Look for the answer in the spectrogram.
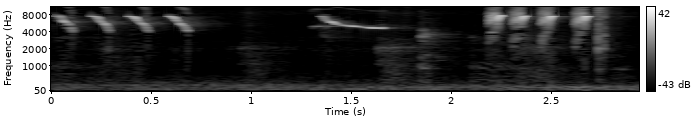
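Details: Leafbird lure song, used as a lure call: a run of four quick, high, downslurred chirps, then a long, sweeping downward whistle and a scratchy note, ending in a rapid burst of five bright, high chirps. Background is otherwise quiet.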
